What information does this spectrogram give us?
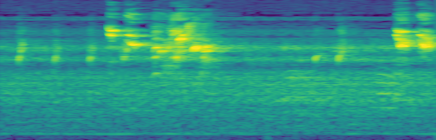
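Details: European goldfinch singing: bright, high, tinkling twitters and short chirps in quick bursts, with louder trills near the start and end and a faint steady low hum underneath.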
